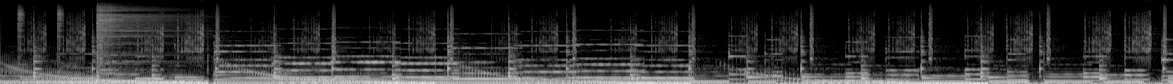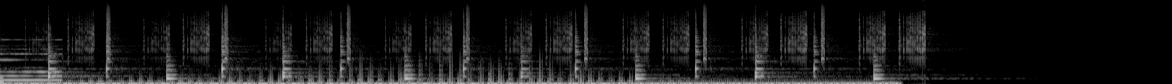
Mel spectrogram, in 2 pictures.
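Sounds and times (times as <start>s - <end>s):
MIDI ditty: 0.0s - 13.8s.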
